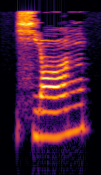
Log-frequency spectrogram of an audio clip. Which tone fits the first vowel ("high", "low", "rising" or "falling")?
rising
